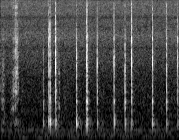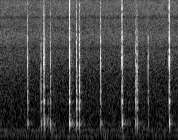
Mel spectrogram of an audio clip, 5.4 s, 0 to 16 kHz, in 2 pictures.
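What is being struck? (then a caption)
Plastic hair product bottle. Long nails tap and scratch the side of a hollow purple plastic hair product bottle held in the hand. 23 quick, dry, hollow clicks with a low-mid body around 316 Hz and bright tips, each dying away almost at once. Between them, faint soft scratching sits over a quiet background.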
